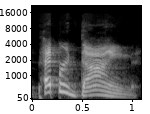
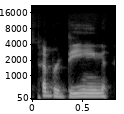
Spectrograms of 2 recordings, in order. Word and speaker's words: Pepperdine: I pronounce it correctly that's right I mispronounced them as peppardine uh especially when I watch these late game college basketball I have it on mute so I never know how to pronounce some of these schools so noted it is Pepperdine Skippy Byron's fortnite battle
